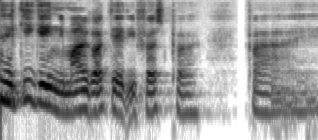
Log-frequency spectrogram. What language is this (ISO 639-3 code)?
dan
